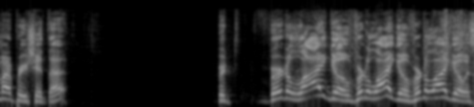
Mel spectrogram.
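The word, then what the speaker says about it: vitiligo: Vertiligo is how you say.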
